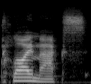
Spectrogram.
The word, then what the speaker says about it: Klymaxx: Okay, and that's by a band called Climax. It's spelled K L Y M A X X.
